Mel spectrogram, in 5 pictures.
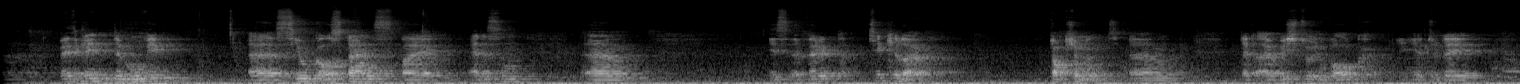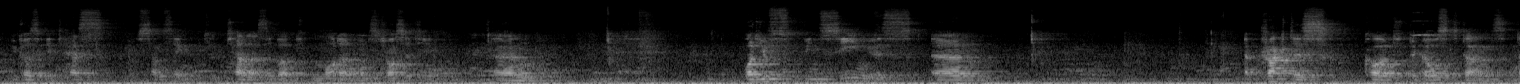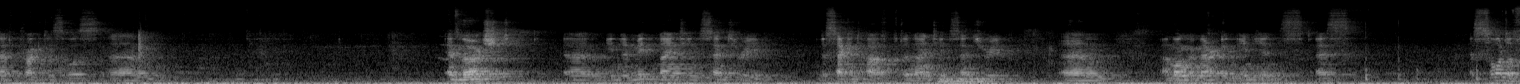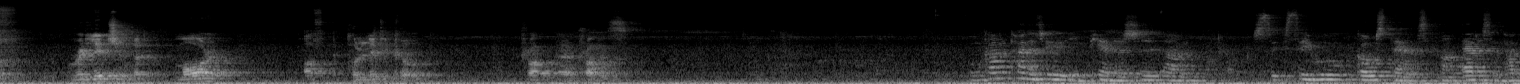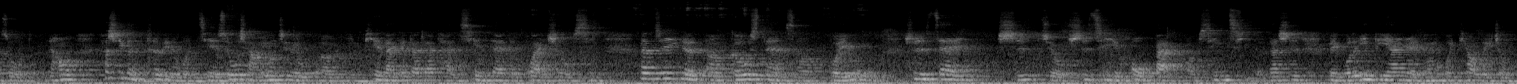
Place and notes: TAIPEI FINE ARTS MUSEUM - Speech
Curators are speech in the MUSEUM, Sony PCM D50 + Soundman OKM II, Best with Headphone( SoundMap20120929- 22)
